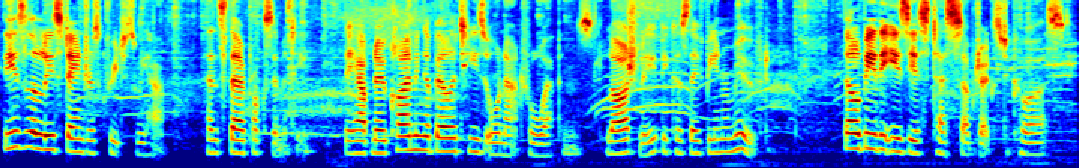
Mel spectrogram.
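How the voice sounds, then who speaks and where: An actress playing a terse woman station manager in a sci-fi audio drama, brusque and dryly sarcastic in a deadpan way. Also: mid-range voice, brisk, soft background music, lightly acted. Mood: dry, sardonic. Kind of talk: audio fiction podcast acting.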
